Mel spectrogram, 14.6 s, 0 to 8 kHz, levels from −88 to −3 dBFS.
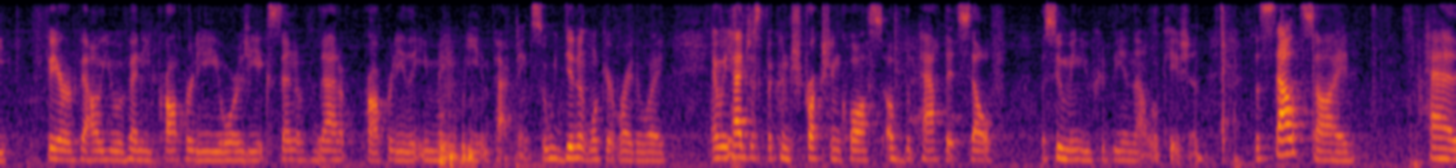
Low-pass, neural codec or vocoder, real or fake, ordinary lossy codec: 7.2 kHz; vocoder, 22.05 kHz, 80 mel bands, WaveNeXt; fake; Opus, 64 kbps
